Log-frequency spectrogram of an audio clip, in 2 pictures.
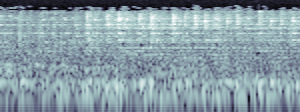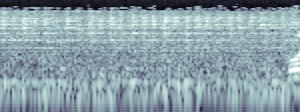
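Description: Stadium ambience from the broadcast's field microphones: a steady low background of crowd noise from the stands, with no sudden events.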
